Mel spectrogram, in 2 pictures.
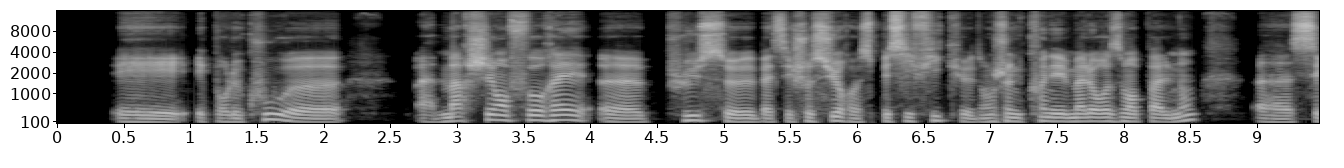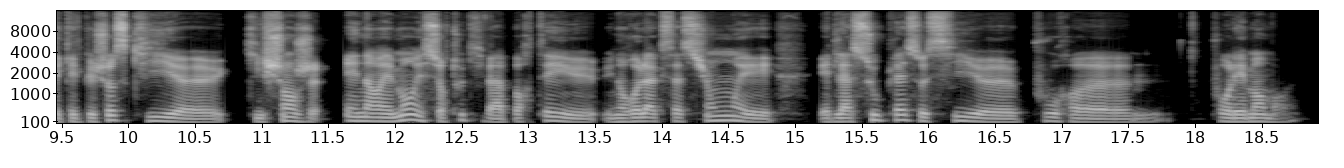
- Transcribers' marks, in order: chuckle
- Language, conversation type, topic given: French, podcast, Comment une balade en forêt peut-elle nous transformer ?
- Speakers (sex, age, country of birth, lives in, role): female, 45-49, France, France, host; male, 20-24, France, France, guest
